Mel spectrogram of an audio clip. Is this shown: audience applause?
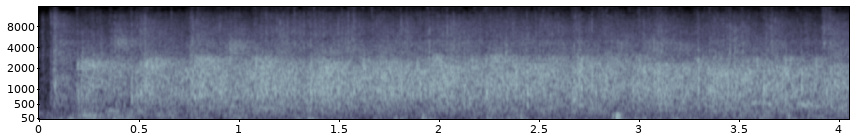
yes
